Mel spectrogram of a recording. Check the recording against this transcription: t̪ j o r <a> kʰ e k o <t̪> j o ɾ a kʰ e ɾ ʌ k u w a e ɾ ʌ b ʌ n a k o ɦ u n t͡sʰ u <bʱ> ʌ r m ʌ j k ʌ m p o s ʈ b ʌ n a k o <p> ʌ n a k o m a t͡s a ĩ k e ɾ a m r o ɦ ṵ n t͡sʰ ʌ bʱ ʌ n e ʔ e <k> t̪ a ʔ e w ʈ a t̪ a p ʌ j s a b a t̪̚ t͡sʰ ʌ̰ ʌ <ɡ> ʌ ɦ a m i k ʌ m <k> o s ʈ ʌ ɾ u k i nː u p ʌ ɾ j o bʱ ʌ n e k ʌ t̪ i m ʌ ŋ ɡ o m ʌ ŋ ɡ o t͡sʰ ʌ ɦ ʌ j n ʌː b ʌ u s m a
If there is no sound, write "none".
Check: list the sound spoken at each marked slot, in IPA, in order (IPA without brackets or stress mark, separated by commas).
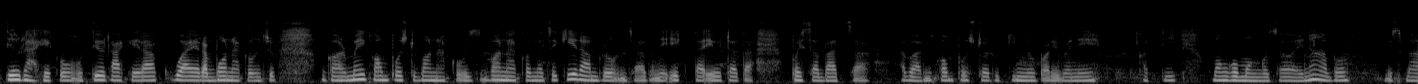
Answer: a, t̪, ɡʱ, b, k, b, p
